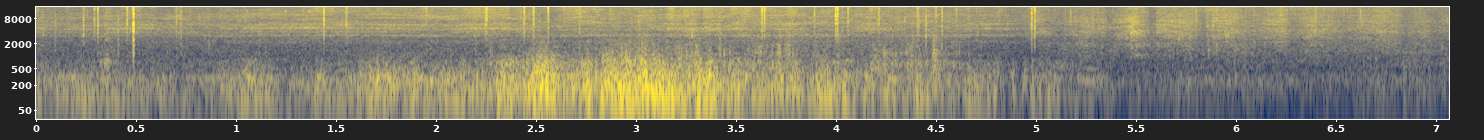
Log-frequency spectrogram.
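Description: Freshly lit twig kindling in a steel box grill, ticking and crackling faintly, with a low rush of air noise that swells around the middle and dies away.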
